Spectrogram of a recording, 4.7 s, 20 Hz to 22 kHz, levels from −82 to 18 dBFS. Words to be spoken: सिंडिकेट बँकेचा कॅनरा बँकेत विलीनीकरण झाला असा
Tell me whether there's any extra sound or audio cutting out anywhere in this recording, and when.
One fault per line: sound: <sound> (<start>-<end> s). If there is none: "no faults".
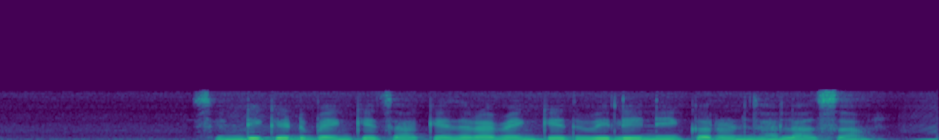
no faults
